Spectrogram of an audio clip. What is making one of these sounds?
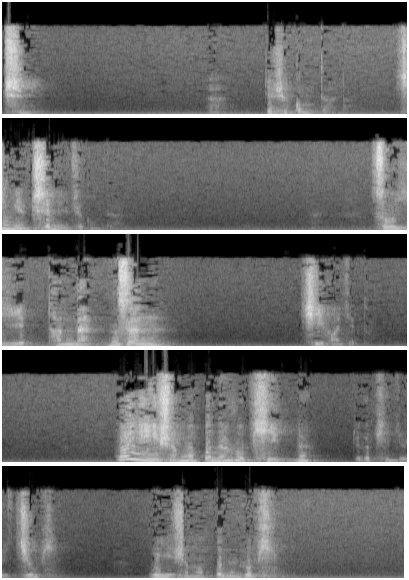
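An elderly man speaks calmly and slowly through a microphone, with pauses between phrases.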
